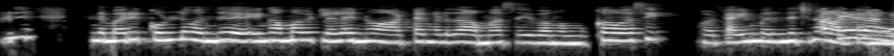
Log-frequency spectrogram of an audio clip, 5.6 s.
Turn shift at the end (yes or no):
yes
